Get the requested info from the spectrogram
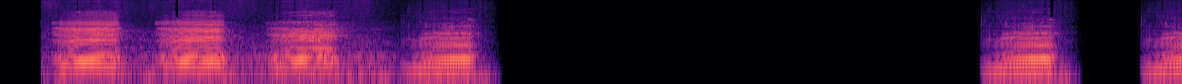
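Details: A cow moos in three long, steady lowing calls, then a fourth shorter falling moo, a gap of silence, and two more short moos near the end; rich deep harmonic voice with no other sounds.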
